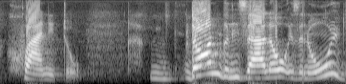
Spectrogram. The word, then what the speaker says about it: Juanito: Gonzalo enters, and he has got an assistant, and his name is Juanito. J is silent there. It has to be pronounced as Juanito.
